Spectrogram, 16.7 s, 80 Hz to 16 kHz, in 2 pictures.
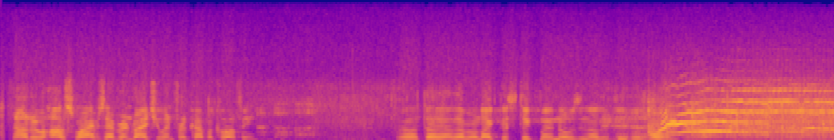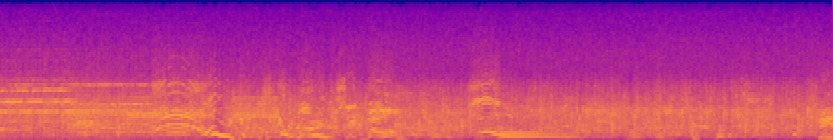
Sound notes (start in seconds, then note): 6.9 cheering; 14.0 applause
